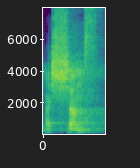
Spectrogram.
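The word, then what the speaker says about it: الشمس: There are two ways. There are the one you pronounce as if you are pronouncing al-qamar, as if you are saying the moon, and there is the one you are to pronounce as if you are saying ash-shams, the sun.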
